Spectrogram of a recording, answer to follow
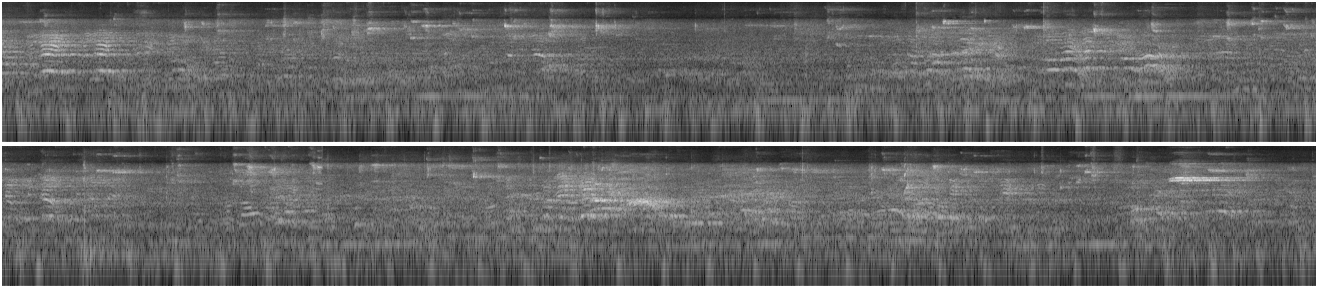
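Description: Echoing ambience of a futsal match in an indoor hall: players and spectators calling and shouting, with the ball being kicked and bouncing on the court floor.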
